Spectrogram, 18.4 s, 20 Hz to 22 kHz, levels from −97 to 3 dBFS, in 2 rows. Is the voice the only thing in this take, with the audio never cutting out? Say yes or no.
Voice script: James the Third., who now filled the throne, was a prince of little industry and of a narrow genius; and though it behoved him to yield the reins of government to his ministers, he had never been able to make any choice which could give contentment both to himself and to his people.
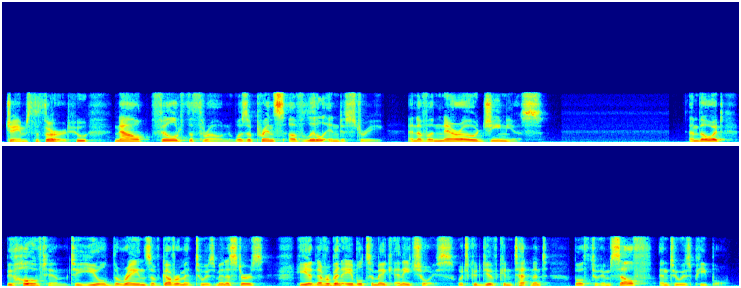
yes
